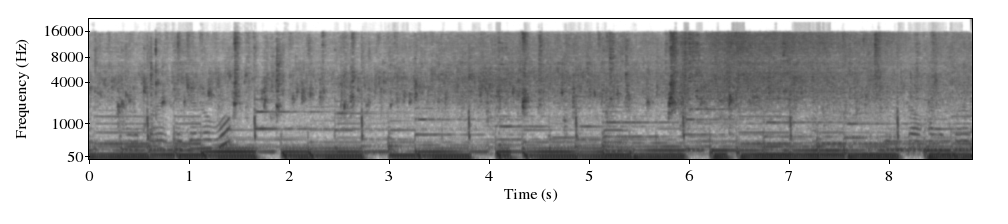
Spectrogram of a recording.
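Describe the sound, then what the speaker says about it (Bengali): Eggs fry in hot oil sprinkled with turmeric, giving a loud, continuous close-up sizzle and crackle that runs the whole time under a steady hum. "আর ওপর থেকে দিয়ে দেবো সামান্য পরিমাণে হলুদ। লাল লাল করে ভালো করে ভেজে নেব।"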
